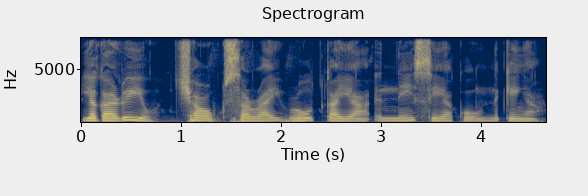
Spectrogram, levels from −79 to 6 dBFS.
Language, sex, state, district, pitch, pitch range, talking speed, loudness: Garo, female, Meghalaya, West Garo Hills, 190 Hz, 180-210 Hz, 115 wpm, -17 LUFS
